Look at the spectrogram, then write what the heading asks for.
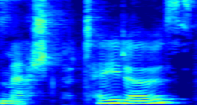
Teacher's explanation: you say it fast the t in mashed disappears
